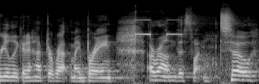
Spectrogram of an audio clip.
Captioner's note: timer beeps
